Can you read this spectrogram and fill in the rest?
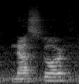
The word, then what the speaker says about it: Nussdorf: N-U-S-S. – Say it again. – Nestor. – Nestor. – Yes. N-U-S-S-D-O-R-F.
